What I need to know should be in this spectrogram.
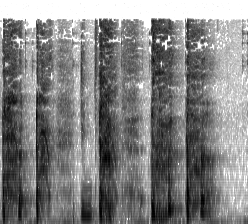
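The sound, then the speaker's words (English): A person gives a run of several harsh, hacking coughs in quick, uneven succession. The coughs are fairly faint, with no other sound alongside. “the cough is a lot worse. The cough sounds a lot worse than it actually is.”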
